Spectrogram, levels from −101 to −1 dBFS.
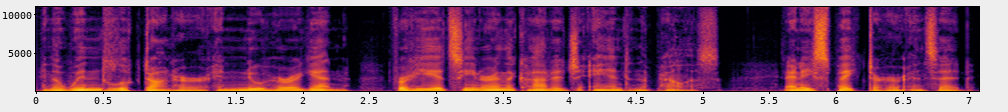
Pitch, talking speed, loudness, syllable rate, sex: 95 Hz, 245 wpm, -20 LUFS, 5.9 syllables/s, male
